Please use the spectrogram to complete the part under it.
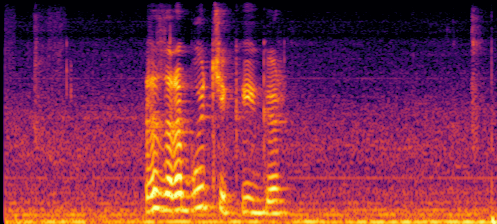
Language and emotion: Russian, neutral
